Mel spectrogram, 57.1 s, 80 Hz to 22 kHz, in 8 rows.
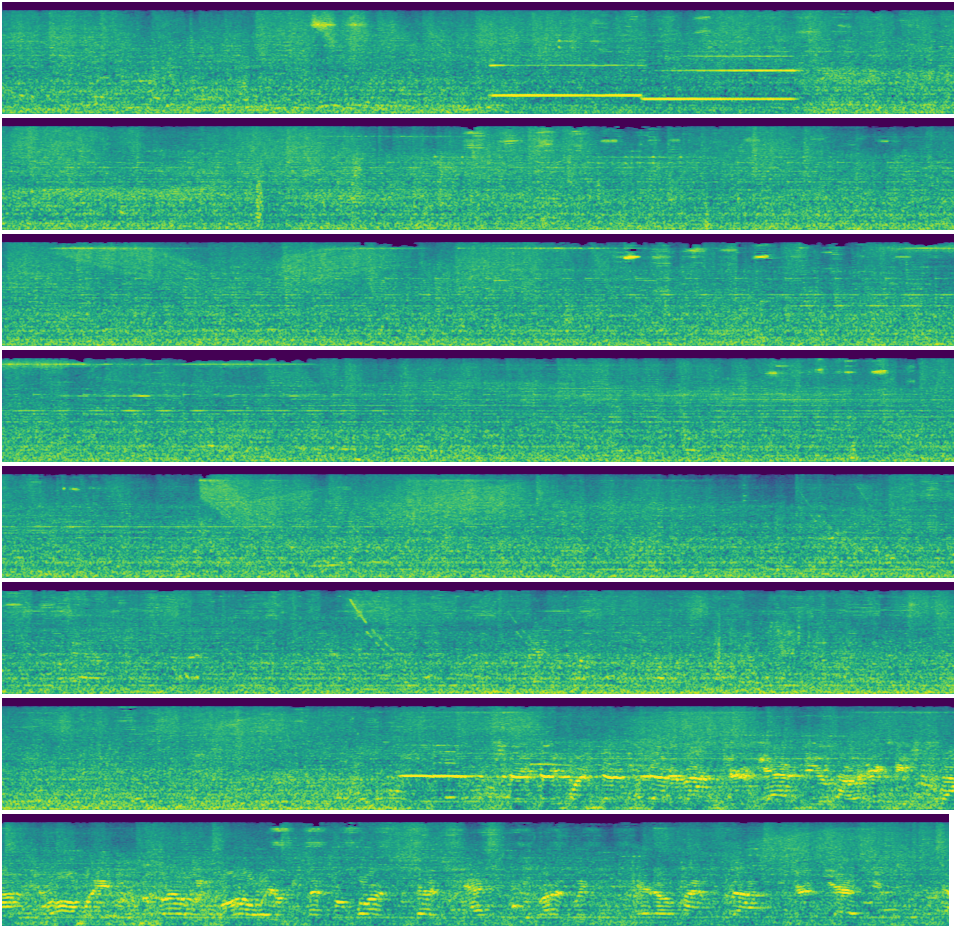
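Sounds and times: brief higher tones: 3.6s - 6.1s
faint held tones: 3.6s - 6.1s
low held tone: 3.6s - 6.1s.

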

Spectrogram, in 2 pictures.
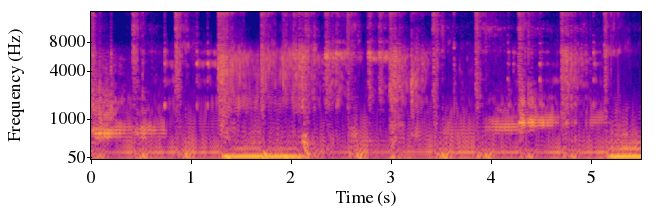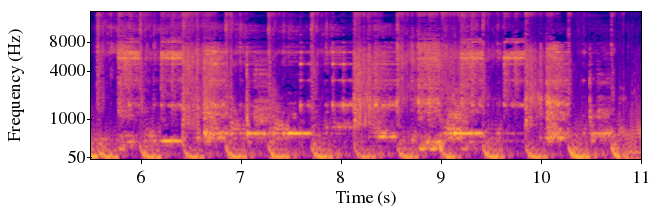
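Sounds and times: dub music over loud speakers: 0.0s - 11.0s.

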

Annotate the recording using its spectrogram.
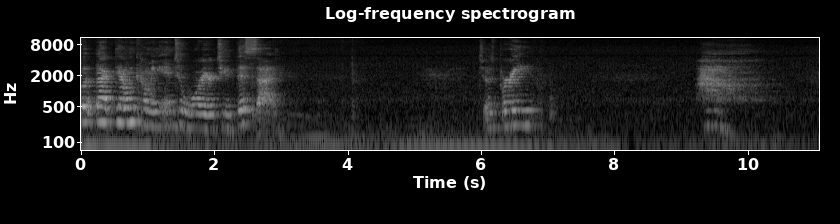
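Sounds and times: woman sighing: 9.2s - 10.3s.

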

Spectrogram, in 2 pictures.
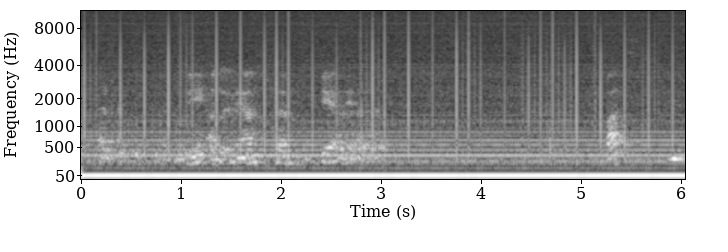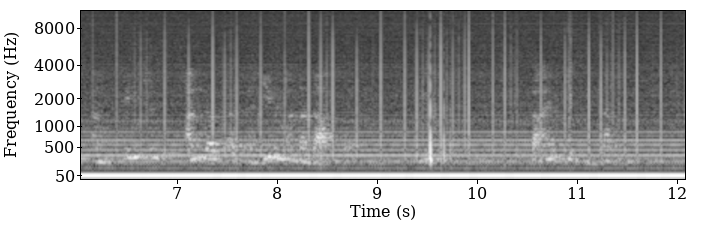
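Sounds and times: electrical mains hum: 0.0s - 12.0s
faint clicks: 0.0s - 12.0s.

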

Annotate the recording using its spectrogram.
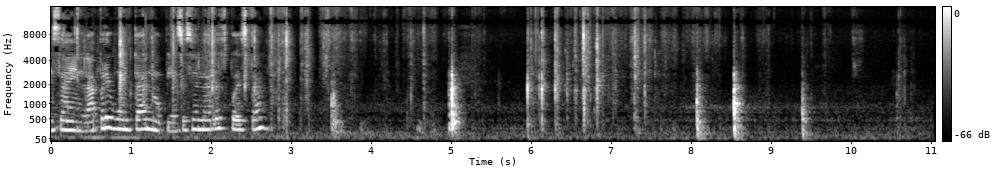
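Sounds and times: cards being shuffled: 0.0s - 5.1s, 6.0s - 8.4s.

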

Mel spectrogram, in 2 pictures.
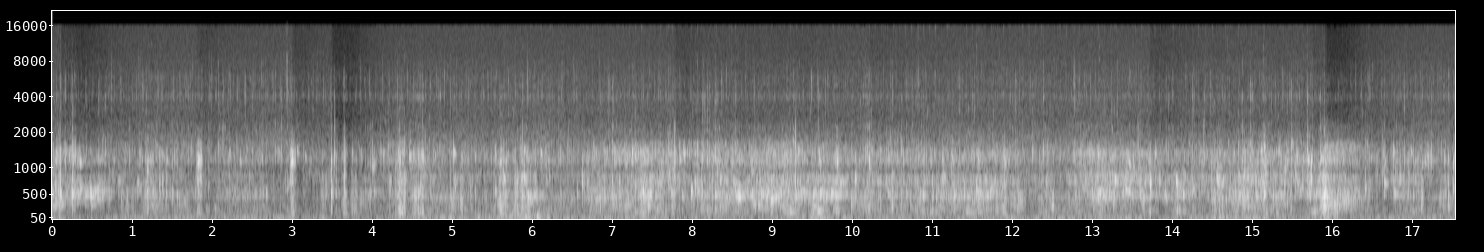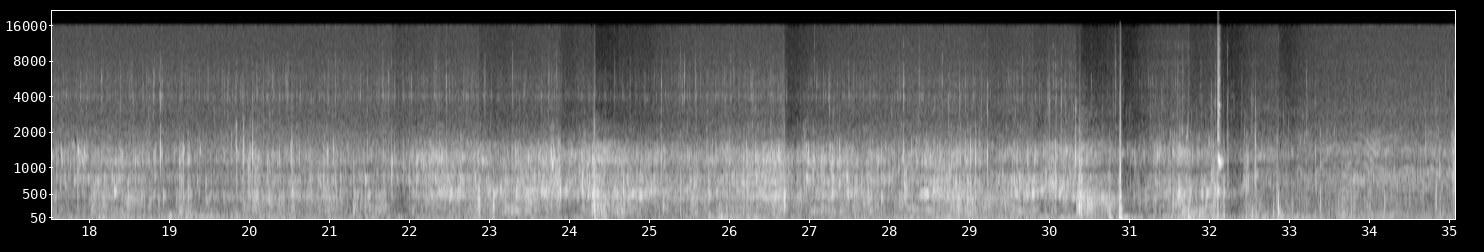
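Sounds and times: small crackles: 0.0s - 35.0s
water gurgling underwater: 0.0s - 35.0s
knock underwater: 31.6s - 33.4s.

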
